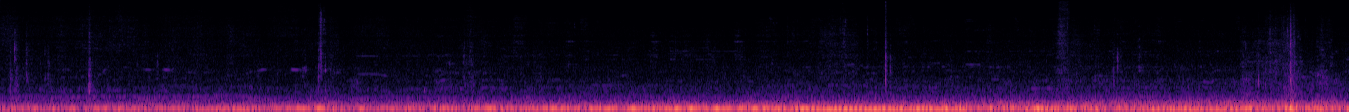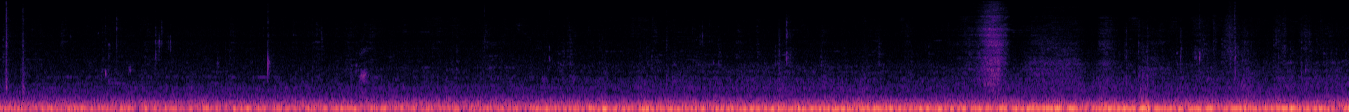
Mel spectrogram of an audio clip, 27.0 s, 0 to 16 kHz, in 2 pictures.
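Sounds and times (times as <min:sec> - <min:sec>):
car road and engine rumble: 0:00.0 - 0:26.9.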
